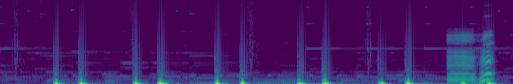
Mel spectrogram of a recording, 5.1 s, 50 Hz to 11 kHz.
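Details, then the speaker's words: Regular paired low thumps, about 73 a minute, then a brief musical tone: a sound-effect heartbeat in a children's cartoon's pretend exam after a fall, where the heartbeat is called normal. "now I'm going to start by checking the sound of your heart"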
